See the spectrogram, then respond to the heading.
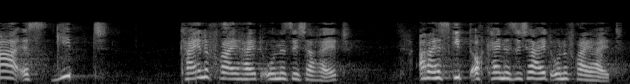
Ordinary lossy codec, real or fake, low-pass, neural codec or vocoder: none; real; 7.2 kHz; none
